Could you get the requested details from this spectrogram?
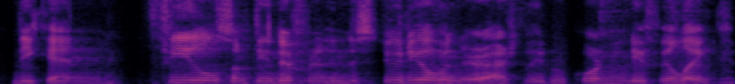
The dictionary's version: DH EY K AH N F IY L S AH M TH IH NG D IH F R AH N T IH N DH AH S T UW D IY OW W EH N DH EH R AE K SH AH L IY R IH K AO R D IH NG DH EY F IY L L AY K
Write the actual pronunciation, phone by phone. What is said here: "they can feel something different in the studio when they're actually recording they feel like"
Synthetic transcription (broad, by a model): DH EY K AH N F IY L S AH M TH IH NG D IH F R AH N T IH N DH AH S T UW D IY OW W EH N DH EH R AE K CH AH L IY R IH K AO R D IH NG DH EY F IY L L AY K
